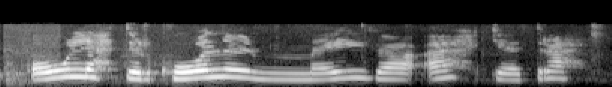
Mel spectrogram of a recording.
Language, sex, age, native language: Icelandic, female, 10, Lithuanian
